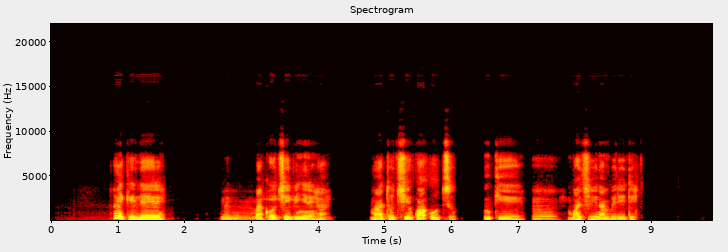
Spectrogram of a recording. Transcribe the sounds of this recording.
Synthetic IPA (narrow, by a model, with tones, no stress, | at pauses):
ha˦e˨ke˨leː˦ɾe˦ | m̩˨ma˨ko˦t͡ʃe˦bi˨ɲe˨ɾe˨ɦa˦ | ma˨dʊ˦t͡ʃi˦e˦kʷa˦ʔo˦tu˨ | ŋ̩˨ke˨ | ɡ͡ba˦d͡ʒɪ˦na˨m̩˨be˨ɾe˨de˦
